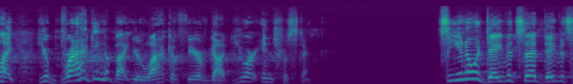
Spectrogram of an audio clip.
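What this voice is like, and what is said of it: Usual voice. Nothing is said of it.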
